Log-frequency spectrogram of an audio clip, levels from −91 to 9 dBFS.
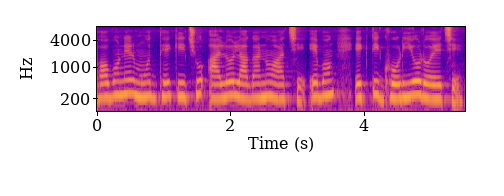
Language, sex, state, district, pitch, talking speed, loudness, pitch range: Bengali, female, West Bengal, Jalpaiguri, 220 Hz, 110 wpm, -20 LUFS, 210-235 Hz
